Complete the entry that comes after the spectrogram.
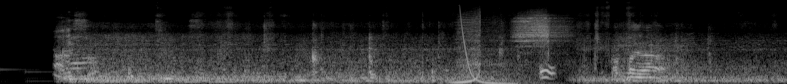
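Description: Interior of a train heading to the airport, a steady loud rumble of the moving carriage with a brief whooshing sweep midway, while people speak over it.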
